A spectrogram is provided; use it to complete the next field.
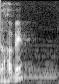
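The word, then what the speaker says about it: ح: হা হরফটি কিভাবে উচ্চারিত হবে? হা হরফটি উচ্চারিত হবে কন্ঠনারীর মধ্যখান হতে। গলা চিপে ধরে আপনি উচ্চারণ করুন।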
